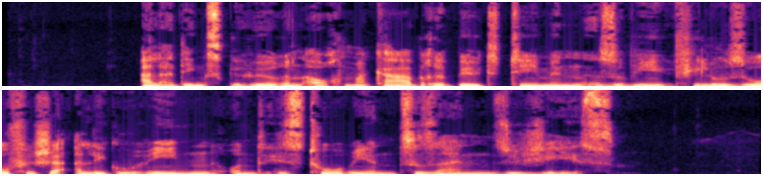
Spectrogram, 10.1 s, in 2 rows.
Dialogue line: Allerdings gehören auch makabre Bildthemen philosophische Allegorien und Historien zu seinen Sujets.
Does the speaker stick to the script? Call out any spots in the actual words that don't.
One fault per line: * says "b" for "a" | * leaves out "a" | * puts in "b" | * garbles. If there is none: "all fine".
* puts in "sowie"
